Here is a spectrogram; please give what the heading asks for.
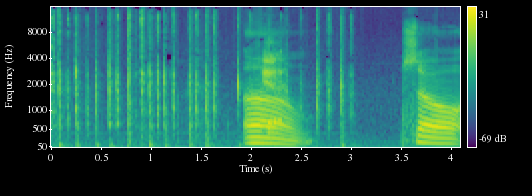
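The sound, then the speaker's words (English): Rapid typing on a computer keyboard, with many quick, irregular keystroke clicks. The tapping is broken by two short stretches of someone talking. “You're supposed to type on a computer”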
